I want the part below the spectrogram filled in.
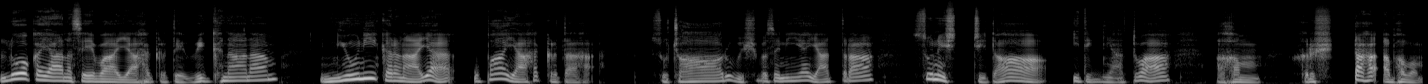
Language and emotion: Sanskrit, happy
